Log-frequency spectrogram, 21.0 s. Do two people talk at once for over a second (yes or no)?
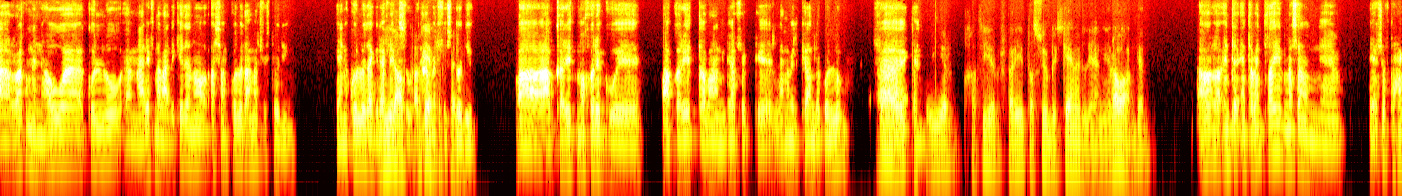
yes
